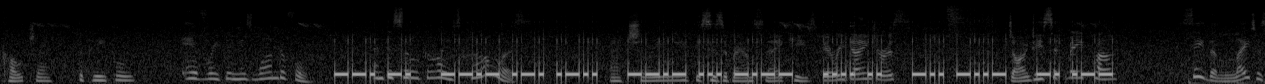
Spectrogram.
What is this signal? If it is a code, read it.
Morse code, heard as a keyed tone, machine-sent, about 27 wpm, 470 Hz. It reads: GN QRL QSY HI DX NW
